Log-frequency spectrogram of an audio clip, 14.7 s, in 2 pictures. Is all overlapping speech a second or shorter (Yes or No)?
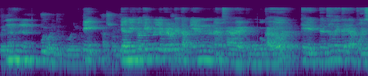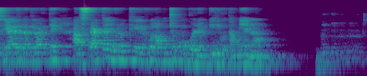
Yes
